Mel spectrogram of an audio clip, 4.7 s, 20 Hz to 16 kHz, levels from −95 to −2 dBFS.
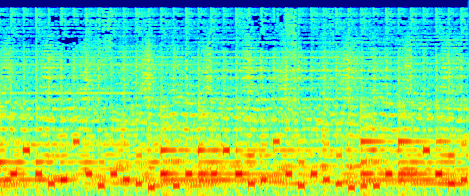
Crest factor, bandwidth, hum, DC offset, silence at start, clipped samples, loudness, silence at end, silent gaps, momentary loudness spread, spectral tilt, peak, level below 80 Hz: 14 dB; 14.5 kHz; none; under 0.1%; 0 s; under 0.1%; -17 LUFS; 0 s; none; 3 LU; -5 dB/octave; -4 dBFS; -42 dBFS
